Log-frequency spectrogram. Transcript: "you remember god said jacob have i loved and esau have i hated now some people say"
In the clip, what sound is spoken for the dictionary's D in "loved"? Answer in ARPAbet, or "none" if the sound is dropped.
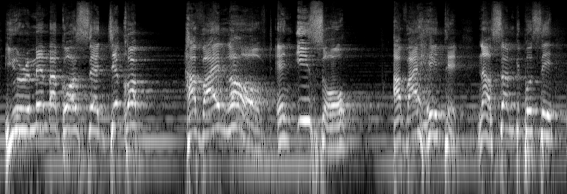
D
